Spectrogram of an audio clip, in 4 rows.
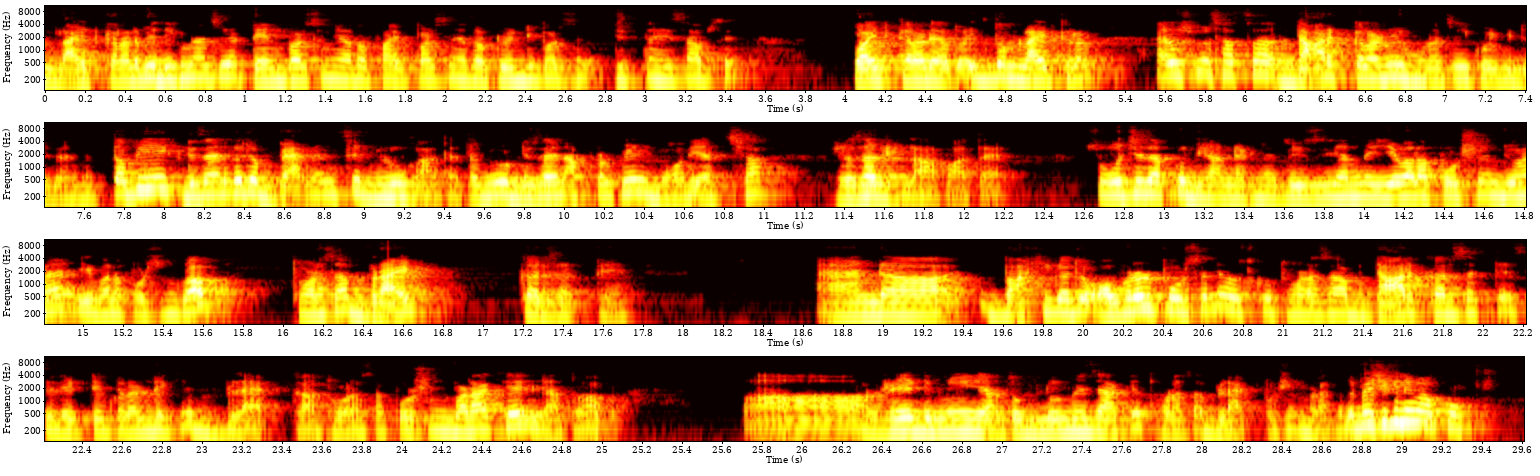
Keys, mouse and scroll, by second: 14.1 w, 15.2 click, 15.5 right click, 16.4-29.0 drag, 29.0 space, 29.1 ctrl+click.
